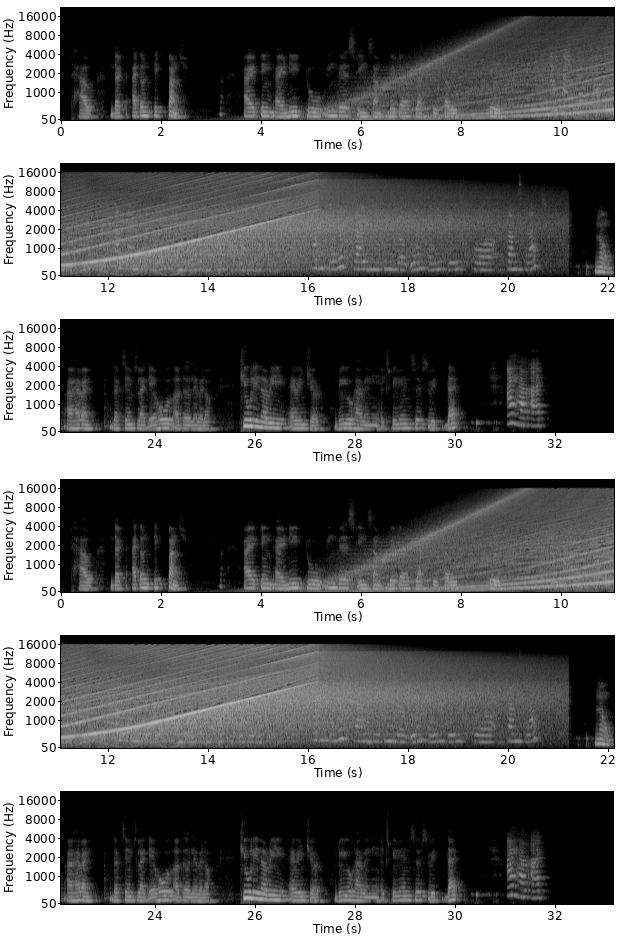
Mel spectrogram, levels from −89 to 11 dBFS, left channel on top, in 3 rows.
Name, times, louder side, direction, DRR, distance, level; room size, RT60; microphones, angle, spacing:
voice 1, 0.2-0.6 1.0-2.5 3.7-7.9 8.6-8.9 21.7-22.7 23.1-25.1 25.7-27.3 27.6-30.0, equal, 5° right, 1.0 m, -33 dB
sound 1, 5.2-21.2, right 5 dB, 25° right, 0.5 m, -26 dB
voice 2, 9.6-11.7 12.1-15.5 15.7-20.8 30.7-31.7, left 1 dB, 30° left, 3.2 m, -40 dB
12.5 x 6.1 x 6.6 m
head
